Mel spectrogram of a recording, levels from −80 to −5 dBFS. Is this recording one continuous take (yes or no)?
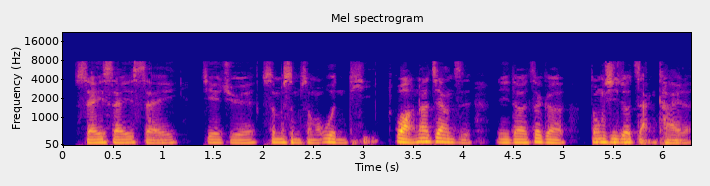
no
